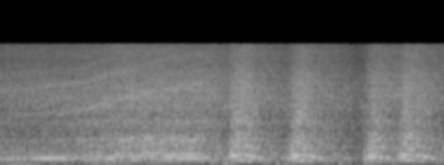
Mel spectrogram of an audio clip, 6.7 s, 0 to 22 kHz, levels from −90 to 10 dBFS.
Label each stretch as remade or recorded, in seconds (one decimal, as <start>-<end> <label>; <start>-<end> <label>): 0.0-1.1 recorded; 1.1-4.5 remade; 4.5-4.9 recorded; 4.9-6.1 remade; 6.1-6.7 recorded

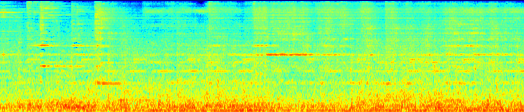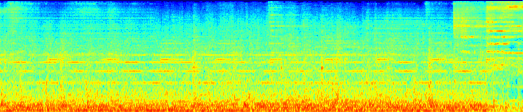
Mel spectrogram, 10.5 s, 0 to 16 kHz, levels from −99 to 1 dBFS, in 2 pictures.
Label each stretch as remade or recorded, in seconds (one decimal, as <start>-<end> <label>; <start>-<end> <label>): 0.0-1.0 recorded; 1.0-6.8 remade; 6.8-8.9 recorded; 8.9-10.5 remade

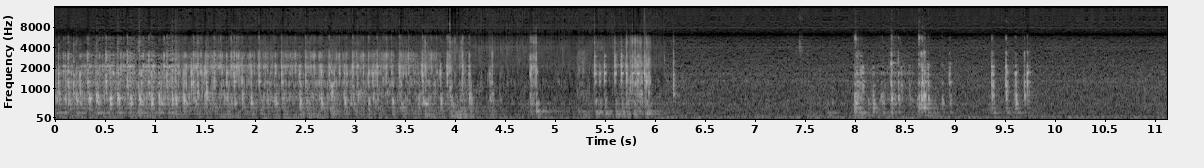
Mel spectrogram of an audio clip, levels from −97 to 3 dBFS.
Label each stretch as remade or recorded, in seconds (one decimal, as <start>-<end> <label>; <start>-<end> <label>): 0.0-1.2 recorded; 1.2-6.1 remade; 6.1-11.1 recorded

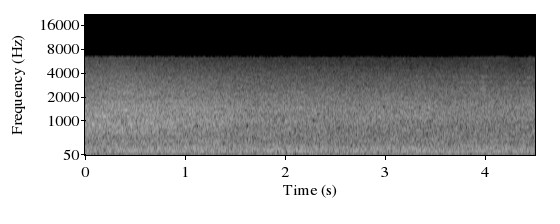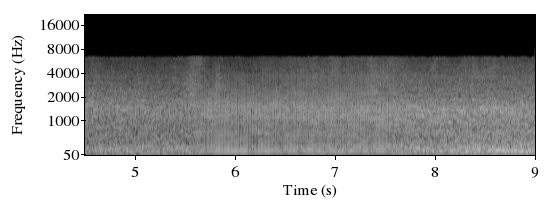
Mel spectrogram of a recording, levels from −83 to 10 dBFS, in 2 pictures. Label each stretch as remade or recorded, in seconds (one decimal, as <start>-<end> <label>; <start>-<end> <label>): 0.0-5.6 recorded; 5.6-7.6 remade; 7.6-9.0 recorded

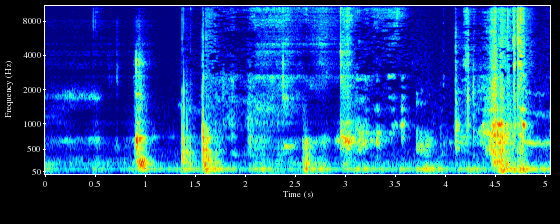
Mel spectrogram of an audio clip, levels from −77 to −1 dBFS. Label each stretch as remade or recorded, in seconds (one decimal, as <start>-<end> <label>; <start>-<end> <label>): 0.0-1.1 remade; 1.1-2.1 recorded; 2.1-3.1 remade; 3.1-5.1 recorded

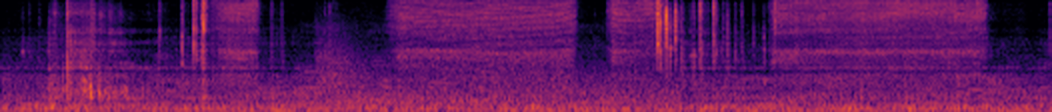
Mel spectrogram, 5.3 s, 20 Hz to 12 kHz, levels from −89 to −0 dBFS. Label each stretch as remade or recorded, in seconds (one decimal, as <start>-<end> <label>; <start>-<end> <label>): 0.0-1.5 remade; 1.5-3.4 recorded; 3.4-5.3 remade

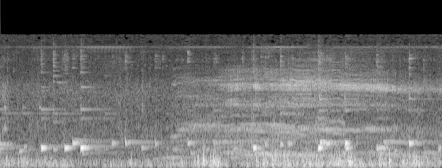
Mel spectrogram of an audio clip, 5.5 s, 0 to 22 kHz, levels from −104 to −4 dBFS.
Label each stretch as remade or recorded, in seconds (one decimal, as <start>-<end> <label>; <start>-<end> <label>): 0.0-2.0 recorded; 2.0-5.5 remade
